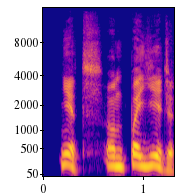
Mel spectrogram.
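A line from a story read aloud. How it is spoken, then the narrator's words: Calm. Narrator (Russian): спокойно сказал Макниль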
